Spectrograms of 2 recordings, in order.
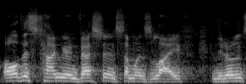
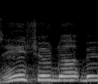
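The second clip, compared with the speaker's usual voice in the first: stubborn friend; 6 semitones higher, 6 dB quieter, slower than usual. Retold or imitated. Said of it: "And he says".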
